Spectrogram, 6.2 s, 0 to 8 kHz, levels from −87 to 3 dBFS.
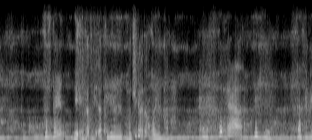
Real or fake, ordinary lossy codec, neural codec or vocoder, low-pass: fake; Opus, 24 kbps; autoencoder, 22.05 kHz, a latent of 192 numbers a frame, VITS, trained on one speaker; 7.2 kHz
